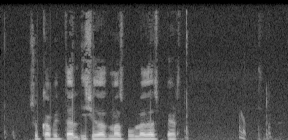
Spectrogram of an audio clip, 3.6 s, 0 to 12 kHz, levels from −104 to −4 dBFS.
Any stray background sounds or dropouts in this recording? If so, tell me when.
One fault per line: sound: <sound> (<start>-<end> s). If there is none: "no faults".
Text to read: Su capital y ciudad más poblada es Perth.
sound: chirp (3.0-3.1 s)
